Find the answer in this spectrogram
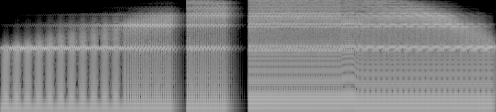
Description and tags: building bassline with a good shine to it, sounds a little jazzy to me, but could be tough if carried right.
